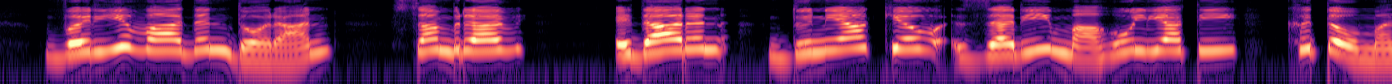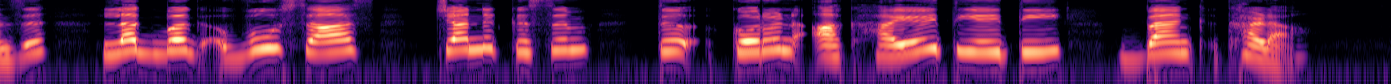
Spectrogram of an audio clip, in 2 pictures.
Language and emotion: Kashmiri, neutral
